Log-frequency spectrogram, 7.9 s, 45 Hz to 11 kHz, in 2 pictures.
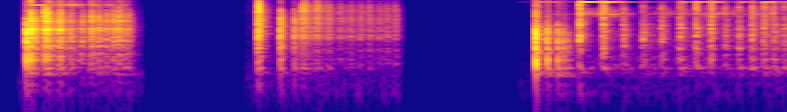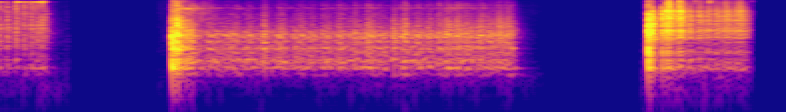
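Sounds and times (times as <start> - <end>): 
single coin dropping and spinning on a wood table: 0.2 - 0.7, 1.3 - 2.0, 2.7 - 4.2, 4.8 - 6.6, 7.2 - 7.7.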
